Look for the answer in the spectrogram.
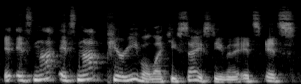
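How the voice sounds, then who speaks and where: A man speaks in a hesitant way, stumbling over and repeating his words as he makes his point in a podcast conversation. His voice is pitched slightly higher than most men's. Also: big pitch swings, brisk, darkish tone, husky.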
